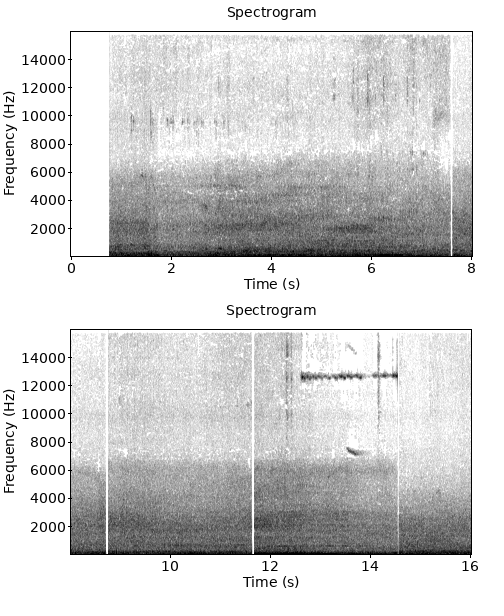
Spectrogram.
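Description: Street traffic noise: car engines and tyres on a town road, beginning abruptly about a second in and broken by a few brief cuts. Near the end a deeper rumble swells for a couple of seconds.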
